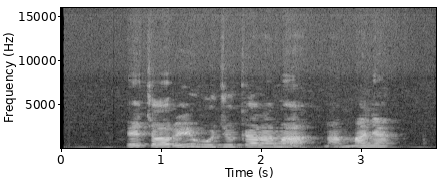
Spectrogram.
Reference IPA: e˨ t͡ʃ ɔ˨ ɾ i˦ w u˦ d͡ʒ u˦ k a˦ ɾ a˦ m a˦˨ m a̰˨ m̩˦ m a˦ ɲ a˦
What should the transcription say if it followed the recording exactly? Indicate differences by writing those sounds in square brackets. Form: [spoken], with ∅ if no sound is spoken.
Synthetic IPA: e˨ t͡ʃ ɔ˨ ɾ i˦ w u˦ d͡ʒ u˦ k a˦ ɾ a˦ m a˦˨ [n] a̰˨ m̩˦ m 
